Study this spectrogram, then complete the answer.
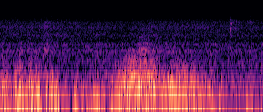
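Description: Strong wind roars steadily against the microphone, a constant low buffeting rumble with no other clear sounds.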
